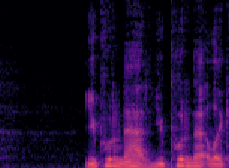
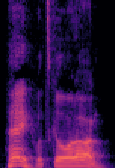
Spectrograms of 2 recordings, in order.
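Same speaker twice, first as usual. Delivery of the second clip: high, loud startled greeting; the caller suddenly cheerful; surprised caller; 7 semitones higher, 7 dB louder than usual. Retold or imitated. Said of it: "And then he said".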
